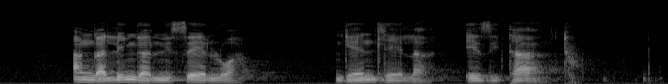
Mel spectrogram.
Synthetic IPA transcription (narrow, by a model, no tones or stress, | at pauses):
aŋʱaliŋanisɛlwa | ŋɛnd͡ɮʱɛla | ezitʰaːtʰu̥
